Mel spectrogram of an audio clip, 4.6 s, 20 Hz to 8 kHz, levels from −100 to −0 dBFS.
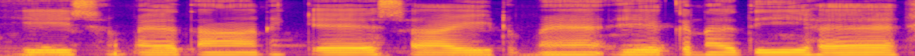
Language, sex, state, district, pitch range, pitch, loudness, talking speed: Hindi, male, Jharkhand, Deoghar, 115-120 Hz, 120 Hz, -15 LUFS, 105 wpm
